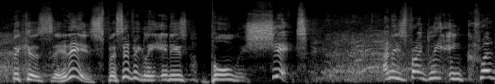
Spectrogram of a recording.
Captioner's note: studio audience laughs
